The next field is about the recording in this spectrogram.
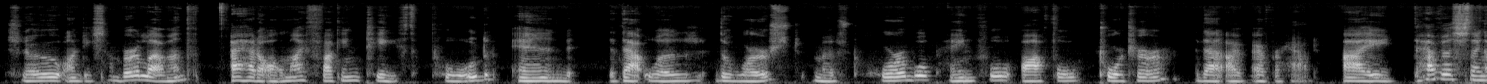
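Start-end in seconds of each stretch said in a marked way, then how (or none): none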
